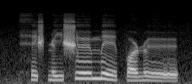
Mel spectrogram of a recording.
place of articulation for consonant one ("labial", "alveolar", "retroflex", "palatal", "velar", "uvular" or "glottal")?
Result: glottal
